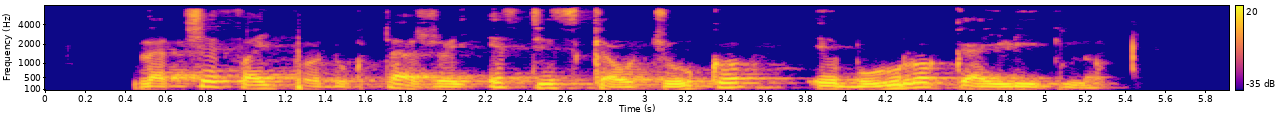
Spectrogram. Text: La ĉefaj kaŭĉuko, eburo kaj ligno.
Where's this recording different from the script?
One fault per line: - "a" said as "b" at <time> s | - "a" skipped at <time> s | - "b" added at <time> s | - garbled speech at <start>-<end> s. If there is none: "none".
- "produktaĵoj estis" added at 1.2 s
